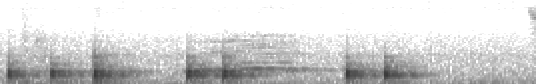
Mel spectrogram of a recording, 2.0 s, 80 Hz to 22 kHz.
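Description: A melon from a grocery haul is tapped seven times, each tap a short, hollow knock with a clear pitch in the mid-range around 430 Hz that dies away quickly. Judged by its sound, the melon is ripe and ready to eat.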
